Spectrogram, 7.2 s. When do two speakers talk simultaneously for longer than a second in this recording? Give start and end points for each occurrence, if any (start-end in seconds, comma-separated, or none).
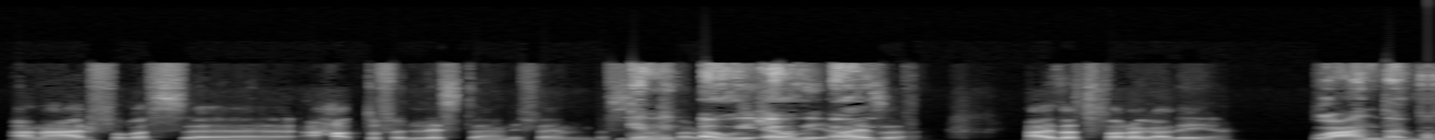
3.2-4.5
